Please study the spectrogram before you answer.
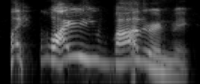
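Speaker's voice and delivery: high, whiny mock exasperation; exasperated. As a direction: complain to a pest who keeps texting. Acted exasperation at persistent texter.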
